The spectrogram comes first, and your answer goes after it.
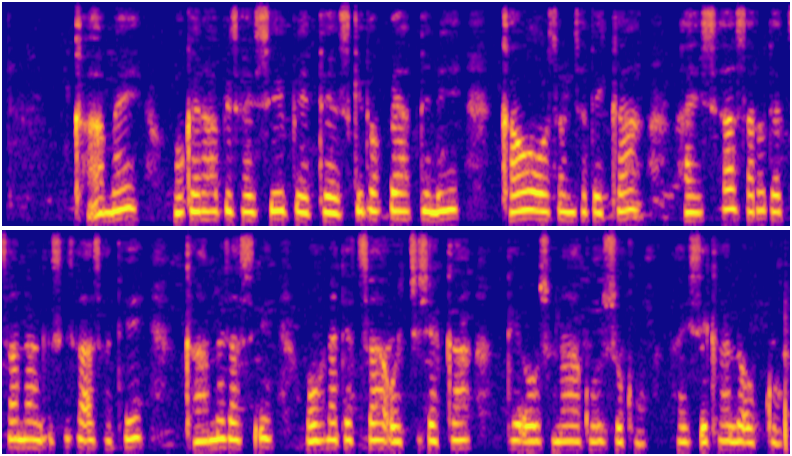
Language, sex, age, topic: Gamo, male, 18-24, government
